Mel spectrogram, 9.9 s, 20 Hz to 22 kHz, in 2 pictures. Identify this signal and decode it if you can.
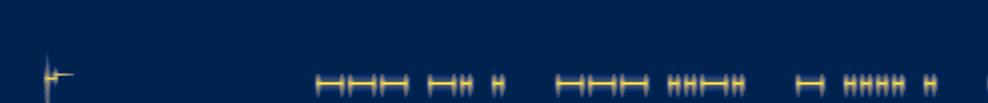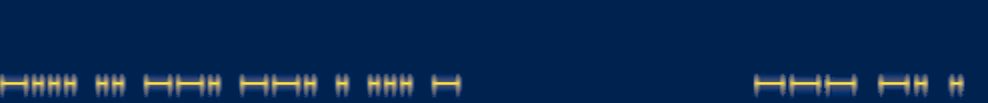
Morse code, heard as a keyed tone, about 31 wpm, 700 Hz. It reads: ONE OF THE BIGGEST ONE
